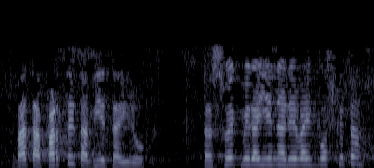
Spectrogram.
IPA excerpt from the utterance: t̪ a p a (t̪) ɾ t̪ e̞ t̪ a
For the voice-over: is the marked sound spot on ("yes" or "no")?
no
